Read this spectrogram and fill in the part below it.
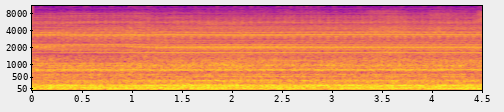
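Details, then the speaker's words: RV Hydro Hot heating system after DIY annual service: steady low burner roar with even fan rush, no stumbling or pulsing; brief smoke cleared quickly, likely unburned fuel or carb cleaner; burner operating normally. "okay well the smoke cleared up right away I suppose there's a little bit unburned field some unburned chowk cleaner and stuff in there sounds like it's doing what it ought to do"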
